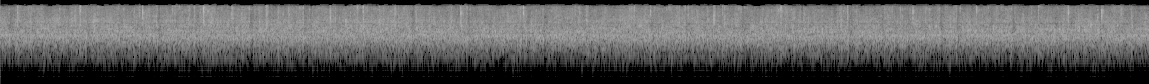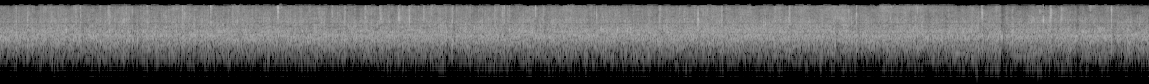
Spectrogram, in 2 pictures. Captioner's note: applause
